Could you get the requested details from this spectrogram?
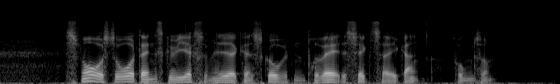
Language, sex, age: Danish, male, 41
